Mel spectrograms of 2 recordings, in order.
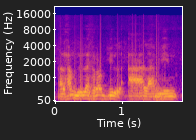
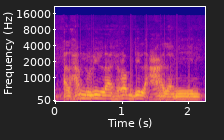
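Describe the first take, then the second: First: The last word starts with a glottal stop. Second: The last word starts with a throaty ain. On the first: Praise to the Lord of the sick. The speaker calls it wrong. "Tapi ente baca hamzah" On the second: Praise to the Lord of the worlds. The speaker calls it right.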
